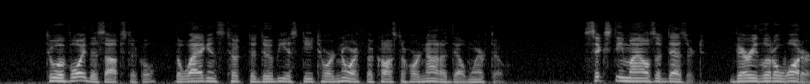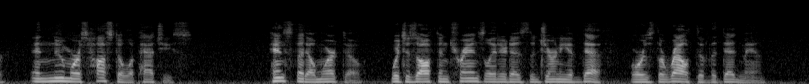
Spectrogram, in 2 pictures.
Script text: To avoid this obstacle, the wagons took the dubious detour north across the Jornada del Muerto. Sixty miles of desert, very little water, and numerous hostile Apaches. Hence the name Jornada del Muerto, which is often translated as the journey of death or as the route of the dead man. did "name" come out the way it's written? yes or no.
no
